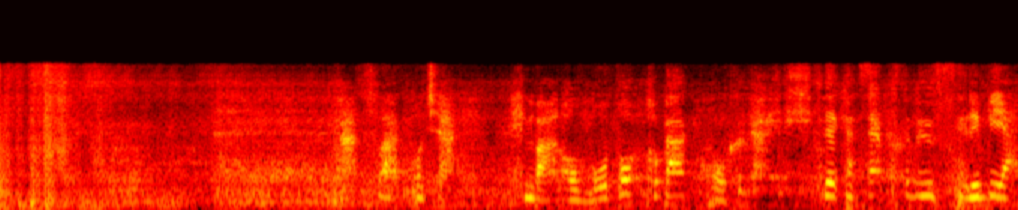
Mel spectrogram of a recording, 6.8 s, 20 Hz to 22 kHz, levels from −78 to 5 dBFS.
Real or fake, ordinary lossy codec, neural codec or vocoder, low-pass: fake; none; codec, 16 kHz in and 24 kHz out, 0.8 kbps, FocalCodec, streaming, 65536 codes; 7.2 kHz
